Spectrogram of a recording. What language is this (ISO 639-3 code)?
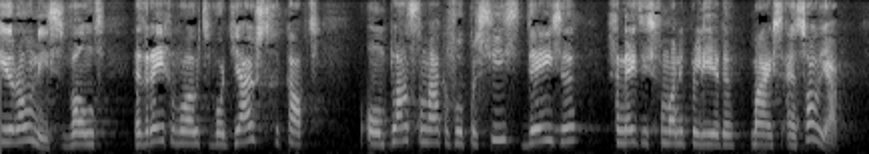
nld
